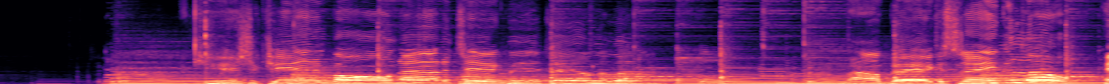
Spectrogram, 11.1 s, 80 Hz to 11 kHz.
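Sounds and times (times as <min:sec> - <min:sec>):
live country-rock band: 0:01.0 - 0:11.0.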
